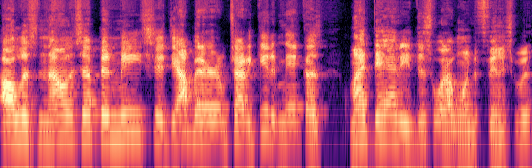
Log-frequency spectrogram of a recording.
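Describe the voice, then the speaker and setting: Speaking at a very fast pace, this raised, projected voice has a bright, sharp tone and ordinary pitch variation. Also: man, high pitch for a man. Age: 60s. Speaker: magazine publisher, show guest. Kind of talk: casual chat. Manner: animated.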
